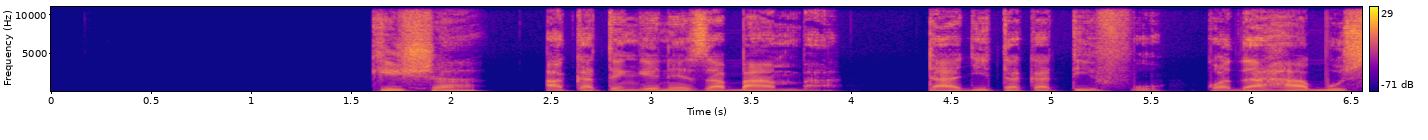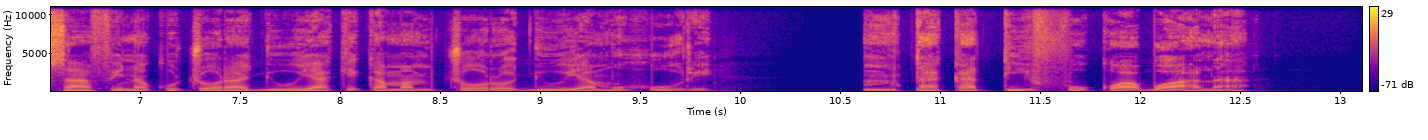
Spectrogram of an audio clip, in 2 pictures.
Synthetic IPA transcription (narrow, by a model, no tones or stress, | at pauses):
kiʃa | akatɛŋɡɛnɛzaɓamba̰ | taʄitakatifṵ | kwaðaɦaɓusafinakut͡ʃɔɾaʄuːjakɛkamam̩t͡ʃɔɾɔʄuːjamuhuɾḭ | m̩takatifukwaɓwana̰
